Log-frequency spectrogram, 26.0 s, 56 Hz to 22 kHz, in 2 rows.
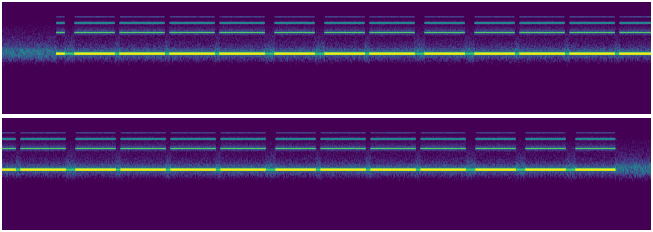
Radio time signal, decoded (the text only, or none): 1 0 0 0 1 1 0 1 1 0 0 0 0 1 0 0 0 1 0 0 0 1 1 1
